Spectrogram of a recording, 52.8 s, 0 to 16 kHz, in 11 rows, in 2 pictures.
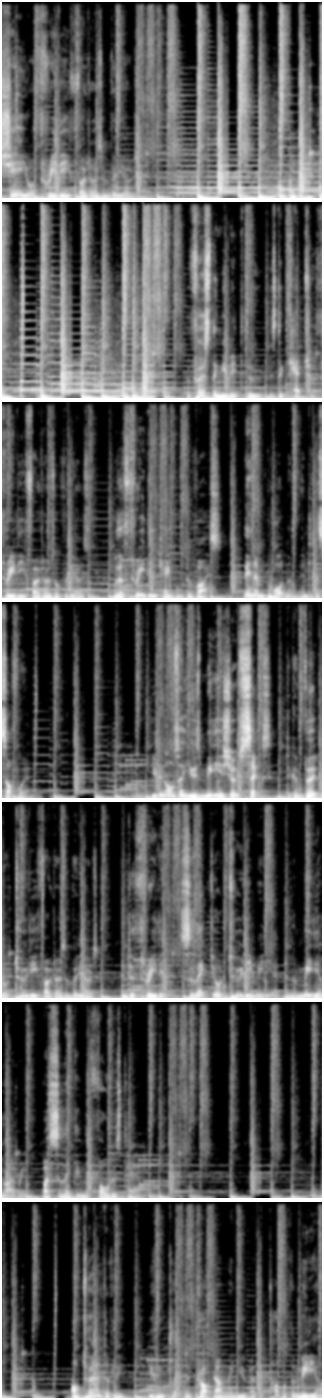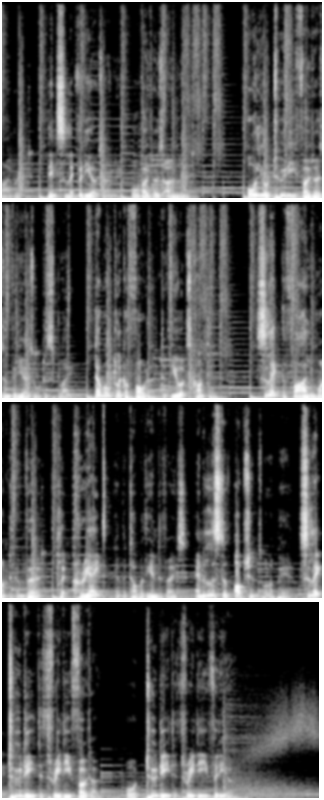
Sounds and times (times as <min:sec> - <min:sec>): Speech: 0:00.0 - 0:02.1, 0:07.6 - 0:14.9, 0:16.6 - 0:26.2, 0:29.8 - 0:36.5, 0:37.3 - 0:51.5
Music: 0:00.0 - 0:52.7.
